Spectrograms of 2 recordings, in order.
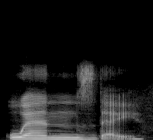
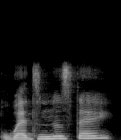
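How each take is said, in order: First: The D in the middle is silent. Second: The D in the middle is pronounced. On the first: The speaker calls it right. "we will say more of Wednesday" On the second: The speaker calls it wrong. "instead of saying Wednesday"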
